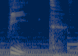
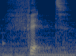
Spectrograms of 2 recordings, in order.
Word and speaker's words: fit: on the left we have feet feet but we want to say fit fit on the right so it's very important that these two words sound different because they're two different words and if you pronounce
